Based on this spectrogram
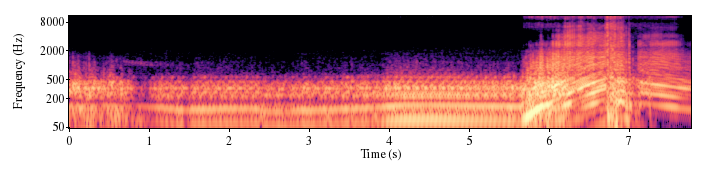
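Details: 2017 Mustang GT V8 with MSD two-step PN 87311, ground-activated via clutch switch: deep rumble climbs hard near the end and keeps revving with no limiter stutter; launch limiter not holding, faulty MSD module suspected.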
